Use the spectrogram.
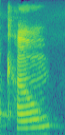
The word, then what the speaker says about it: comb: b b okay yeah b uh yeah is never pronounced if it follows an m so comb climb dumb you don't pronounce that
